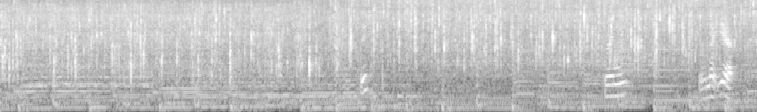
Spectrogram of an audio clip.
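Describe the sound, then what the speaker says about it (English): Onion rings deep frying in hot oil, a dense continuous crackling sizzle heard close and steady, with occasional stirring clinks and no talk. "It's the onion rings. So we fried it"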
